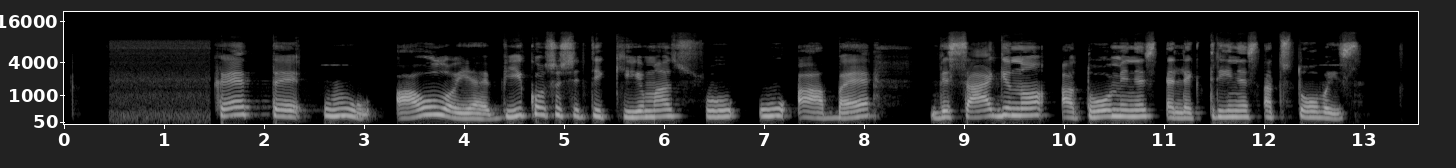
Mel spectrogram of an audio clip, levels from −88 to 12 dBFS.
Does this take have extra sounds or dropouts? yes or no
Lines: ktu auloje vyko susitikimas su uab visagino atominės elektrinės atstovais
no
